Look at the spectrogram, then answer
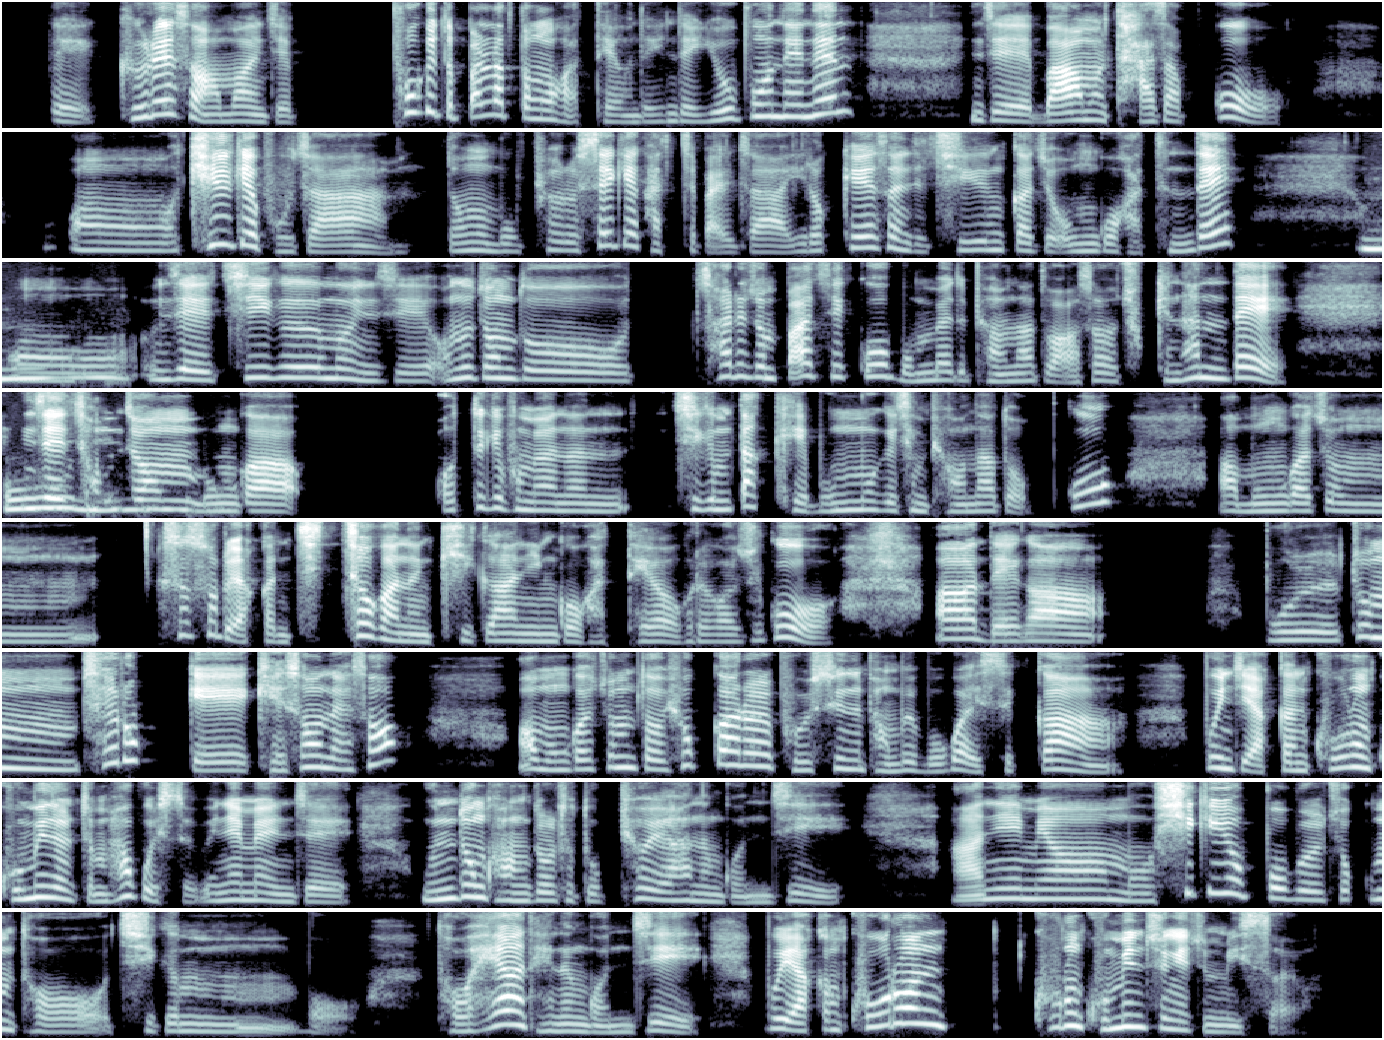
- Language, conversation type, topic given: Korean, advice, 운동 성과 정체기를 어떻게 극복할 수 있을까요?
- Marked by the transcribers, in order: other background noise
